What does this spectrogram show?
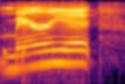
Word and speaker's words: Marriott: But just remember, Marriott rhymes with chariot. We don't say chariot, we say chariot.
